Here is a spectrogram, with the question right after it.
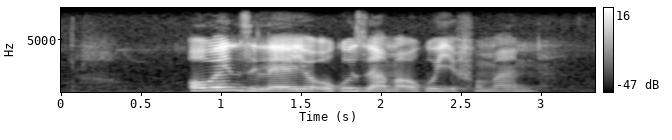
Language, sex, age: Xhosa, female, 33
